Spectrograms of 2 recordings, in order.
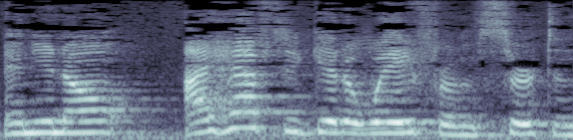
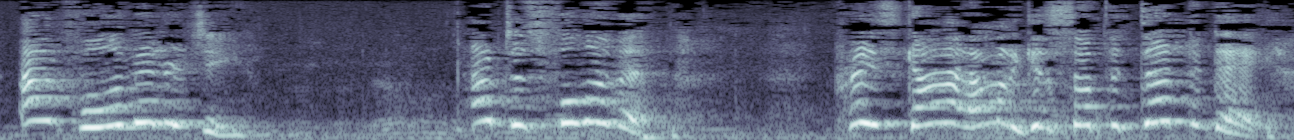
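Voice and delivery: excited prayer; 9 semitones higher than usual. Retold or imitated. Her prayer, full of energy.

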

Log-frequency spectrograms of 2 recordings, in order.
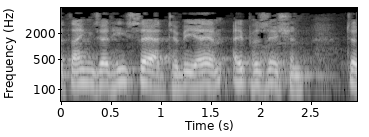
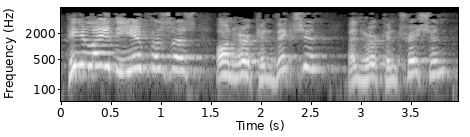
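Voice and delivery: loud, raised, driving sermon voice; fervent preaching; 7 semitones higher, 7 dB louder than usual. Acted. Preacher telling the congregation sin is sin, loud fervent preaching. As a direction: hammer the point home from the pulpit.

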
